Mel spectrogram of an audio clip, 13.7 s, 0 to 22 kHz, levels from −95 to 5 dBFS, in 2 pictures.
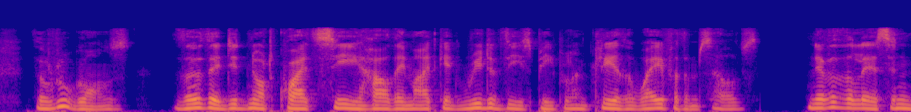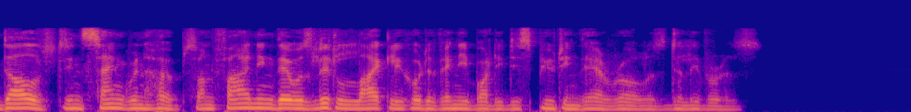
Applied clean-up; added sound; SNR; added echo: none; none; none; none.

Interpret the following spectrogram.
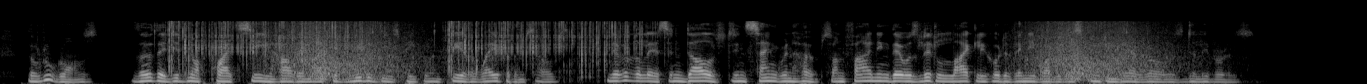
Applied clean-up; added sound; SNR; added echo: none; Crackle / Crushing + Waves, surf; 6 dB; none.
